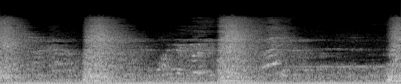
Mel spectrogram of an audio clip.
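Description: Four loud, sudden bursts of sparking from outside a moving train carriage, over the steady low rumble of the train running.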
